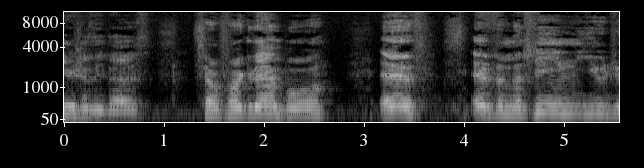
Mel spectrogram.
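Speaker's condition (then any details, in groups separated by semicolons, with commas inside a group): Cerebral palsy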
